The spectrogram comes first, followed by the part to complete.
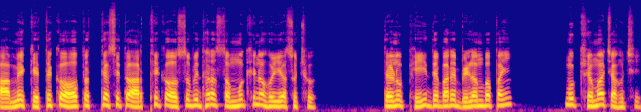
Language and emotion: Odia, sad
